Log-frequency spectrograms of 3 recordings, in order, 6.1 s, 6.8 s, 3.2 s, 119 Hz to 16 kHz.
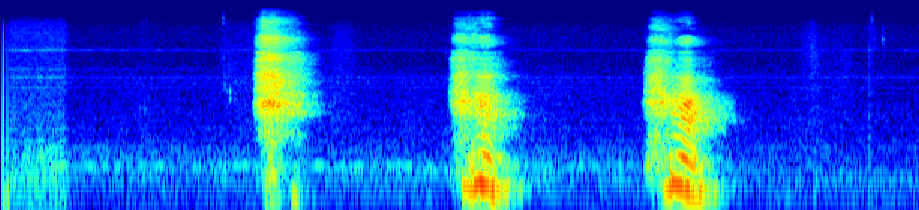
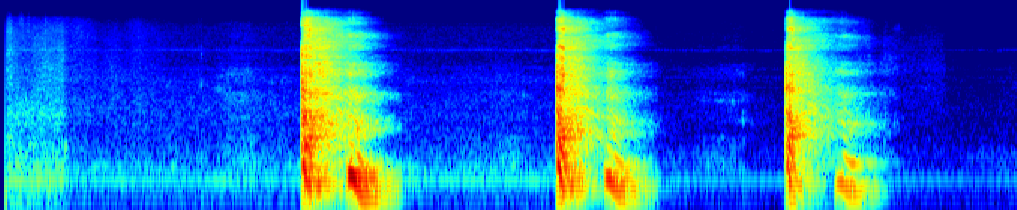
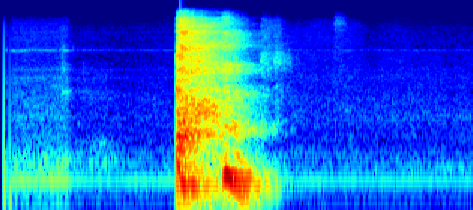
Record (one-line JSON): {"exhalation_length": "6.1 s", "exhalation_amplitude": 9598, "exhalation_signal_mean_std_ratio": 0.33, "three_cough_length": "6.8 s", "three_cough_amplitude": 29203, "three_cough_signal_mean_std_ratio": 0.28, "cough_length": "3.2 s", "cough_amplitude": 28336, "cough_signal_mean_std_ratio": 0.3, "survey_phase": "beta (2021-08-13 to 2022-03-07)", "age": "65+", "gender": "Female", "wearing_mask": "No", "symptom_none": true, "smoker_status": "Ex-smoker", "respiratory_condition_asthma": false, "respiratory_condition_other": false, "recruitment_source": "REACT", "submission_delay": "1 day", "covid_test_result": "Negative", "covid_test_method": "RT-qPCR", "influenza_a_test_result": "Negative", "influenza_b_test_result": "Negative"}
